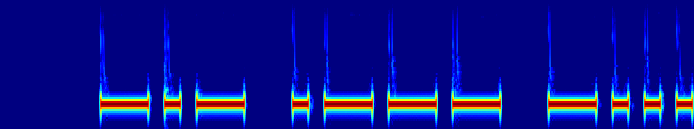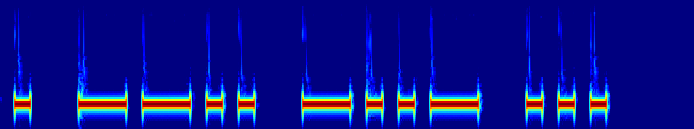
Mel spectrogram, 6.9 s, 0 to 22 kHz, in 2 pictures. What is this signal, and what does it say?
Morse code, heard as a keyed tone, about 15 wpm, 700 Hz. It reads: KJ6ZXS
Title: USA Call Signs - 6 Characters - 2x Character Spacing - 15wpm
